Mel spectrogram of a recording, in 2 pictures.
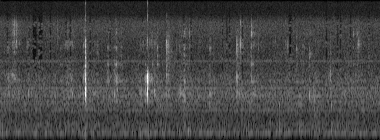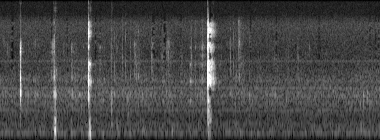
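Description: A person chewing food close to the microphone, with a handful of sharp clicks from a metal fork against a plate. The loudest click comes about nine seconds in.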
